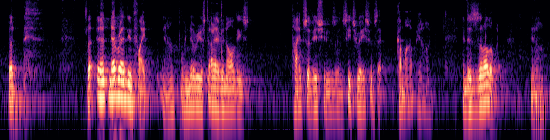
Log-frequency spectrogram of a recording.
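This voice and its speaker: With audible room echo and noticeable background noise, a man of medium pitch speaks at a fairly quick pace, showing ordinary pitch variation, big swings in loudness, and long, frequent pauses. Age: 70s. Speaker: public commenter at a school board meeting. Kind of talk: public comment. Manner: halting.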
